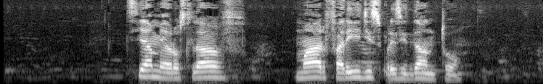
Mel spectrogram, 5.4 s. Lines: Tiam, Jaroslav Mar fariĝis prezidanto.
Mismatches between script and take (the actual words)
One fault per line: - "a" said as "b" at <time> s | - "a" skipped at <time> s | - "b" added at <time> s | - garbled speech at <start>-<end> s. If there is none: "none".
none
